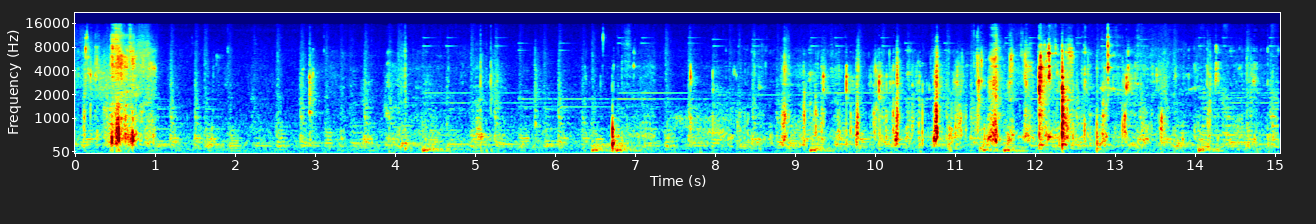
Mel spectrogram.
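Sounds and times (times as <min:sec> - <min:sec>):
soft crunches of chewing: 0:00.0 - 0:01.1, 0:07.7 - 0:15.0
wet mouth clicks while chewing: 0:07.7 - 0:15.0.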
